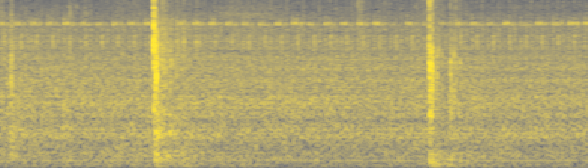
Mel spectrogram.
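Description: Car doors slam shut.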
